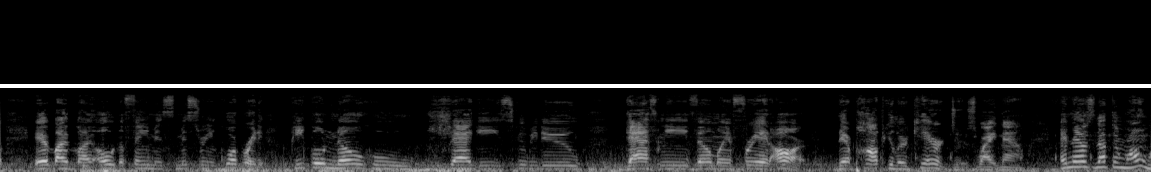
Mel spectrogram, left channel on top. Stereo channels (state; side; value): silent; left; digital silence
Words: everybody's like, oh, the famous Mystery Incorporated. People know who Shaggy, Scooby-Doo, Daphne, Velma, and Fred are. They're popular characters right now. And there's nothing wrong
